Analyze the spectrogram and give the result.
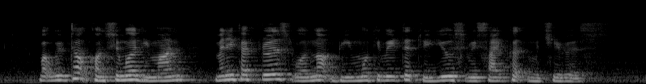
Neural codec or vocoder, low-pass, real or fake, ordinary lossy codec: autoencoder, 48 kHz, 128 numbers a frame, DAC-VAE, trained on Japanese speech; 7.2 kHz; fake; none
